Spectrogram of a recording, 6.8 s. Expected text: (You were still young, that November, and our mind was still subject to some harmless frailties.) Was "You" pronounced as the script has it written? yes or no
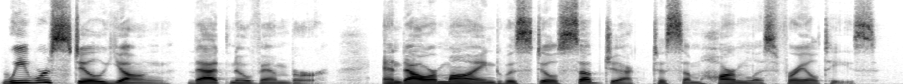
no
